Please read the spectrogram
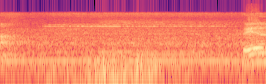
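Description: A steady background hum with a faint, held high tone in a pause between a man's words; speech resumes near the end.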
